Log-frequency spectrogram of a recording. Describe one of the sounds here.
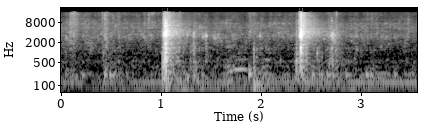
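Bamboo clatters loudly as it is thrown down.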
